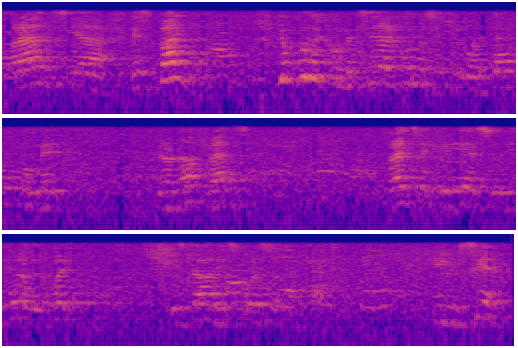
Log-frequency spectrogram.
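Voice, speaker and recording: A man's voice: high-pitched, very noisy, close to an everyday voice. A man playing a solemn Mexican president. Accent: Mexican Spanish. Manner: solemn, declamatory storytelling to children. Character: dignified male 19th-century president recounting his life. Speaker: costumed historical reenactor. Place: large echoey room in a historic house. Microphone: far camera, no mic. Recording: distant echoey lo-fi camcorder audio. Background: murmuring children, room ambience.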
